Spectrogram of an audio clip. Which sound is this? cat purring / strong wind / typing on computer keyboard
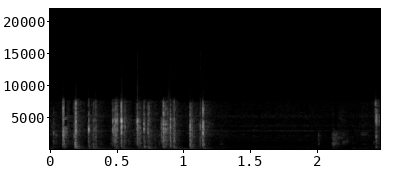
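typing on computer keyboard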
